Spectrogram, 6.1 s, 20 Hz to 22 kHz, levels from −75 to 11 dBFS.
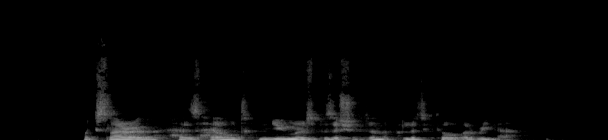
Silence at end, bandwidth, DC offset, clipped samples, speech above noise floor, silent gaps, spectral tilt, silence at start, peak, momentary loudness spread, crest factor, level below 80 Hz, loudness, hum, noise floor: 0.95 s; 12.5 kHz; under 0.1%; under 0.1%; 55 dB; none; -7 dB/octave; 0.85 s; -10 dBFS; 12 LU; 18 dB; -54 dBFS; -28 LUFS; none; -82 dBFS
